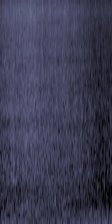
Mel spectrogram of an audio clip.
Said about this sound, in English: Oh, I love the waves. This is perfect.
